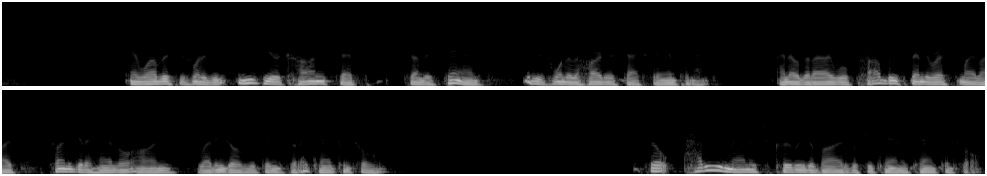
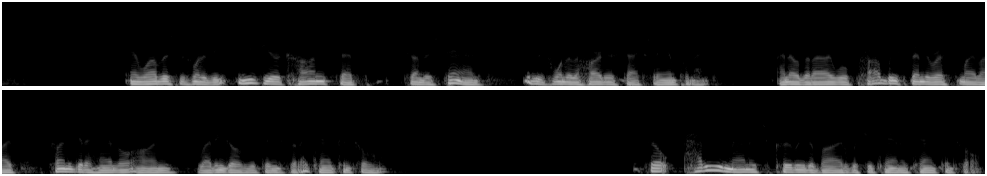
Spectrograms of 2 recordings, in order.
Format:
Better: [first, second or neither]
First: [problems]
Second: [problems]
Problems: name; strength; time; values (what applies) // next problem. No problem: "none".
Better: neither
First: muffled; very; fading above 1 kHz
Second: muffled; very; fading above 1 kHz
